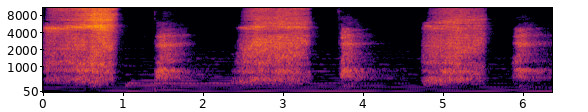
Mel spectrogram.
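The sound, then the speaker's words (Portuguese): Steady, audible breaths alternate in and out in a slow, even rhythm, about six breaths in a row during a guided breathing exercise, with a low hum underneath. “Presta atenção à respiração e encontra o teu ritmo.”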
